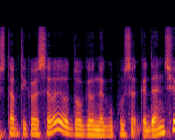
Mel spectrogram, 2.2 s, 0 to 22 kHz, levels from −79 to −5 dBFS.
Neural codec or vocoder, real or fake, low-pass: codec, 16 kHz in and 24 kHz out, 0.9 kbps, LongCat-Audio-Codec, four codebook decoder; fake; 10.8 kHz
